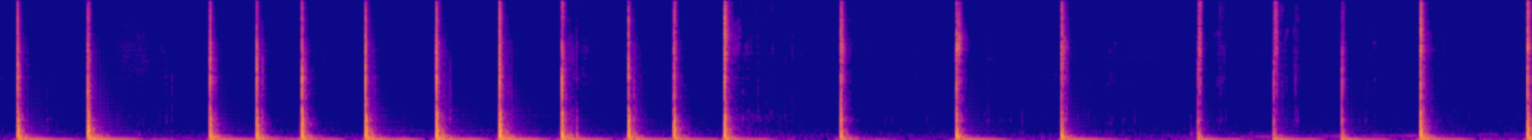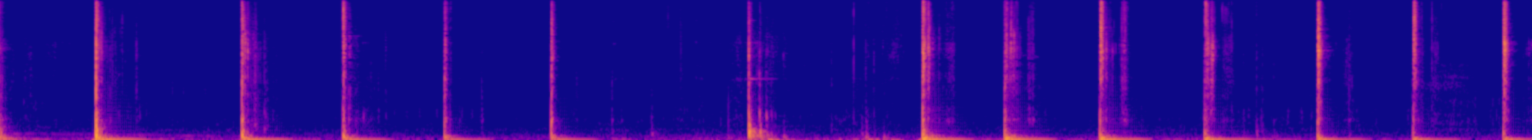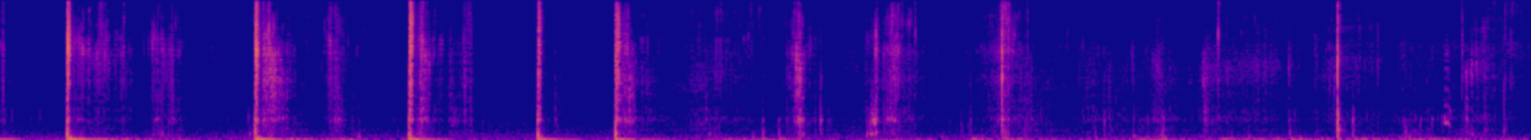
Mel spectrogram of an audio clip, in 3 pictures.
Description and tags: Blunt Force Trauma (Clean and Juicy)
We stabbed some melons to make sound effects for someone being stabbed by a knife.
